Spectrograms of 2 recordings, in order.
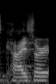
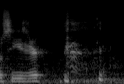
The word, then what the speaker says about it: Caesar: It has the same hard C problem Caesar has. You mean Keezer? I've been making it a point to pronounce it as Kaiser every time I'm Legion affiliated, and when I'm not, I just go Caesar.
